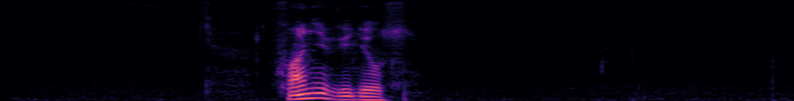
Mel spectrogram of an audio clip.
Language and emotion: Russian, neutral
